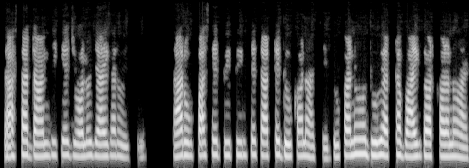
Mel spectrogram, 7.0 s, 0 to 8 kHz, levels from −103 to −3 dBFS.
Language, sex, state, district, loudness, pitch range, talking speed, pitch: Bengali, female, West Bengal, Dakshin Dinajpur, -17 LUFS, 215-235 Hz, 185 wpm, 225 Hz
